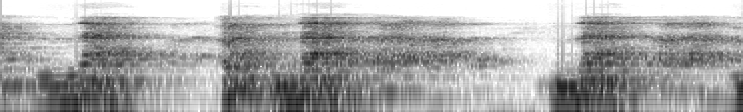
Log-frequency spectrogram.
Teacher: Huruf Zan itu keluar di punggung lidah.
